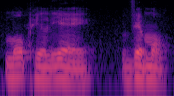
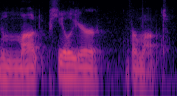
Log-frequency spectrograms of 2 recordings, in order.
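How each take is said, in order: First: It is said with a French accent. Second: It is said with an American accent. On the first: "with a proper French accent" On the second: "it becomes Americanized"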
